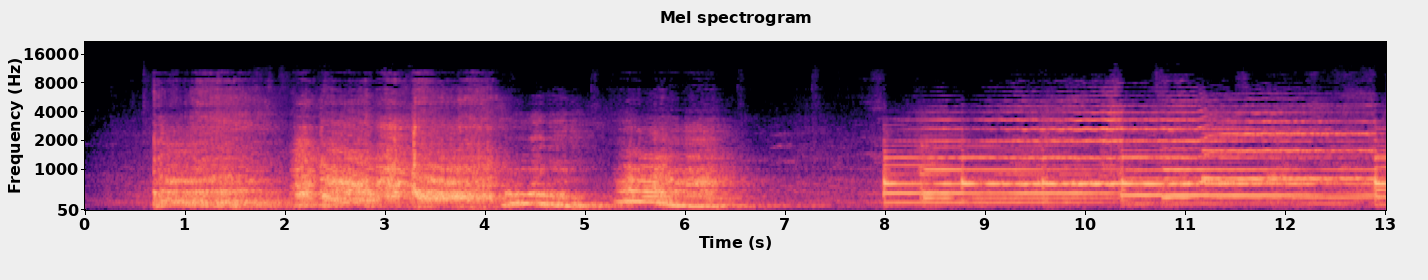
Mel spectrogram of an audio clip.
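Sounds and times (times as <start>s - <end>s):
recorded animal roars: 0.7s - 6.6s.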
